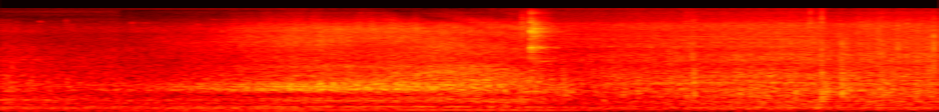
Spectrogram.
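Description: Road traffic: a motor vehicle's tyre and engine noise swells to a peak about two seconds in and then eases off, over a steady low engine hum.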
